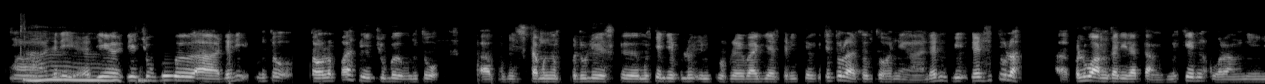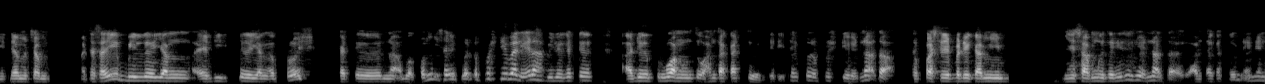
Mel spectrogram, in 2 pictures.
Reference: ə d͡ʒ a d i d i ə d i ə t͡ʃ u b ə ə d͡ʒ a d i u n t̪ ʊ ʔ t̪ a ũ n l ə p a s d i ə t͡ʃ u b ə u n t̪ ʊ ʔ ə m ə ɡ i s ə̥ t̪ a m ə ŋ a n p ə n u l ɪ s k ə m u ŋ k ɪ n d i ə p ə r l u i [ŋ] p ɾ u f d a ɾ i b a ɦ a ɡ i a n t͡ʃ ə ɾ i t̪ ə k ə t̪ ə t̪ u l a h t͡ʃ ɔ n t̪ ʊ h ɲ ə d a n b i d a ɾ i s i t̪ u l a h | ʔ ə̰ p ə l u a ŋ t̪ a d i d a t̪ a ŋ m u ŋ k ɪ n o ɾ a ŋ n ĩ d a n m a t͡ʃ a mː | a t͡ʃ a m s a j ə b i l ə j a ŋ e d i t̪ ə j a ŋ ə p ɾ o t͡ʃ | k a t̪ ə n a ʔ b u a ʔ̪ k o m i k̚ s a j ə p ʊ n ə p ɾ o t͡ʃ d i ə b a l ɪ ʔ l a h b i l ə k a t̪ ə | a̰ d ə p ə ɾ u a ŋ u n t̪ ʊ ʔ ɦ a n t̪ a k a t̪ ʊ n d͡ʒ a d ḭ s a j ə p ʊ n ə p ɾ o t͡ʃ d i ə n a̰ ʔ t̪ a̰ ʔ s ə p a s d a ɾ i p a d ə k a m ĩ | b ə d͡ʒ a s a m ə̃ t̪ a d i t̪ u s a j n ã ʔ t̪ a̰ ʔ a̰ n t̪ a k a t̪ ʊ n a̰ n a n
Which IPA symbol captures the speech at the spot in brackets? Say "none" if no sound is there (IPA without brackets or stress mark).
m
